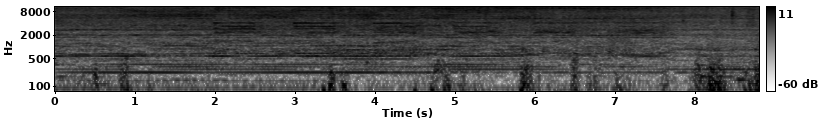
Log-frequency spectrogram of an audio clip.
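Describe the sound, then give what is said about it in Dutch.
A pear sorting machine, which measures each pear's circumference and sends it by size to a belt where people sort it, runs loudly and steadily, a dense mechanical roar with a low drone and irregular clunks and knocks throughout, with no one speaking. “ja die maakt lawaai.”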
